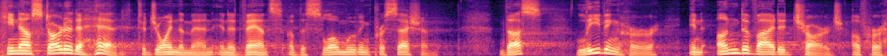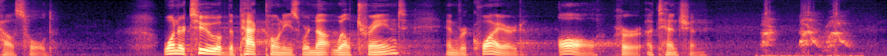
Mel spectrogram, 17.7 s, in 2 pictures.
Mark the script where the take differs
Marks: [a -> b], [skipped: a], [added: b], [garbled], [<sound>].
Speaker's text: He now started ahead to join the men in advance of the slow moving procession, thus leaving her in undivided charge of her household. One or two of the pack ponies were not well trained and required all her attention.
He now started ahead to join the men in advance of the slow moving procession, thus leaving her in undivided charge of her household. One or two of the pack ponies were not well trained and required all her attention. [bark]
